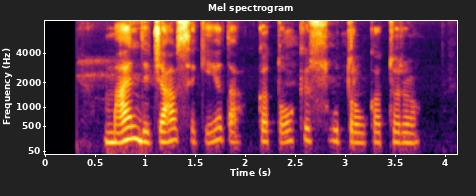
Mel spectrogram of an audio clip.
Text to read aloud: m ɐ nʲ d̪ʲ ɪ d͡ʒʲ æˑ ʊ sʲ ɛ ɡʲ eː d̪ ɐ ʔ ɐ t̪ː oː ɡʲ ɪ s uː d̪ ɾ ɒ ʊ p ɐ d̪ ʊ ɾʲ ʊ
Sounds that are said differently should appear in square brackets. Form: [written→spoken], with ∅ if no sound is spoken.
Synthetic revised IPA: m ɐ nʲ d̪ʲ ɪ d͡ʒʲ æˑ ʊ sʲ ɛ ɡʲ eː d̪ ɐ [ʔ→k] ɐ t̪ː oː [ɡʲ→kʲ] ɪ s uː [d̪→t̪] ɾ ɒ ʊ [p→k] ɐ [d̪→t̪] ʊ ɾʲ ʊ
